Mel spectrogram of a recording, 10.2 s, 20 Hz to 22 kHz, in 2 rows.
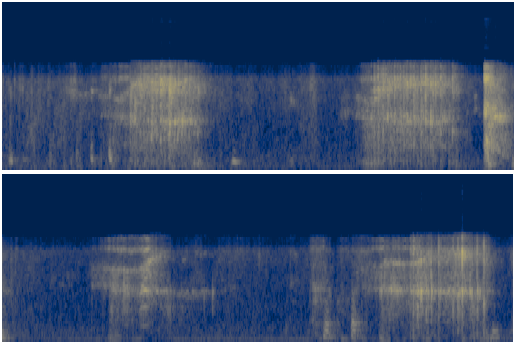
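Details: Very loud snoring: rattling, raspy snores about every two and a half seconds, roughly 23 breaths a minute, with small mouth noises between them.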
